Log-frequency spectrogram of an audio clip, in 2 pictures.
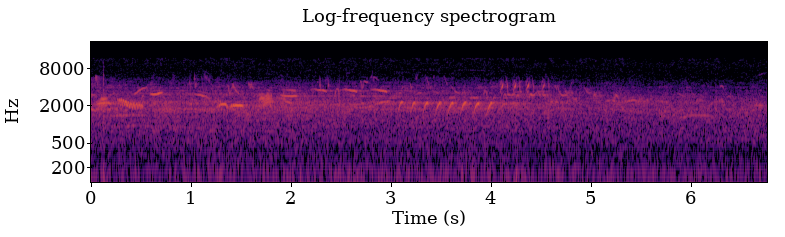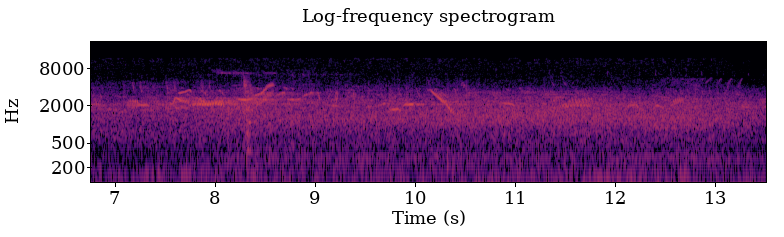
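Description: Faint outdoor ambience of birds chirping: scattered short chirps and whistles over a steady hiss, with a quick run of about ten rapid chirps around three to four seconds in.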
